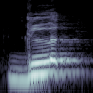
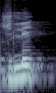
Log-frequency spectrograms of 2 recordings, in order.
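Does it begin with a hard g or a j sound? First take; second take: hard g; j sound. First: It begins with a hard g sound. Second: It begins with a j sound. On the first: The speaker calls it right. "This is gl" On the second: The speaker calls it wrong. "This is not jli"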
